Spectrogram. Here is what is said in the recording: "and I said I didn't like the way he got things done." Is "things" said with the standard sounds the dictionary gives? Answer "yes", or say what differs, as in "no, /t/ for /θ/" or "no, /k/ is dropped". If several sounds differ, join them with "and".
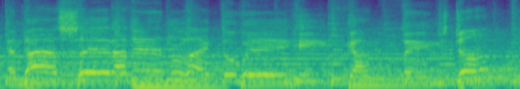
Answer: yes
